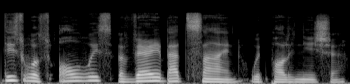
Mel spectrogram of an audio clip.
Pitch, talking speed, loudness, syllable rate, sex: 135 Hz, 155 wpm, -19 LUFS, 4.3 syllables/s, male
